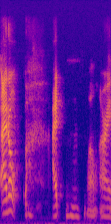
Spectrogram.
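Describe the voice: A woman talks at a fairly slow pace. Her tone is bright and sharp.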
